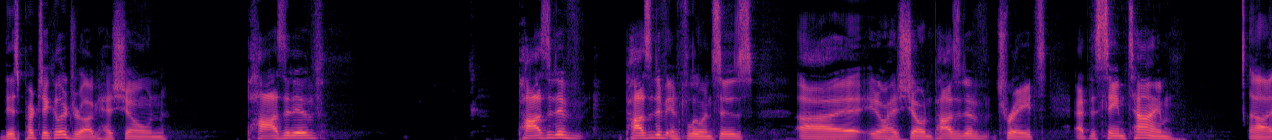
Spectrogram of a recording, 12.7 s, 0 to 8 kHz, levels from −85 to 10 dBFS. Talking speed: 100 wpm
